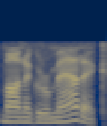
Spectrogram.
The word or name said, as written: monogrammatic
